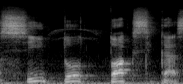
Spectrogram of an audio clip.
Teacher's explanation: Tem a antepenúltima sílaba tônica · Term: proparoxítonas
